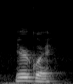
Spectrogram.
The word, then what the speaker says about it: Uruguay: And from Miami, she goes to Uruguay. Did I say that right? Uruguay? – Sure. Yeah, Uruguay.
